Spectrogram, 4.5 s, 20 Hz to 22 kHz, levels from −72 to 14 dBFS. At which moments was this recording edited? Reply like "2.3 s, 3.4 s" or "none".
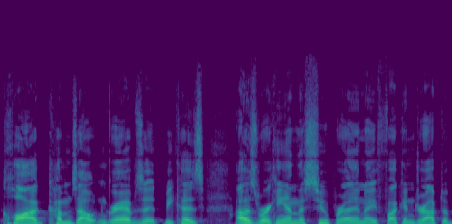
none

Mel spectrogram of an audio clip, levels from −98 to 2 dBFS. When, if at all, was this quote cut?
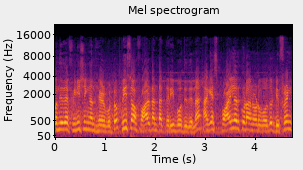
1.3 s, 2.9 s

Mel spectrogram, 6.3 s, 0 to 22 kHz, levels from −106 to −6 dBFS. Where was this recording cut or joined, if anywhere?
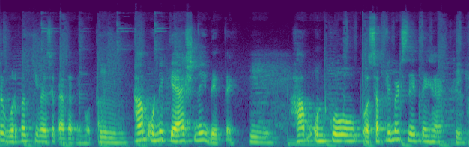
1.8 s

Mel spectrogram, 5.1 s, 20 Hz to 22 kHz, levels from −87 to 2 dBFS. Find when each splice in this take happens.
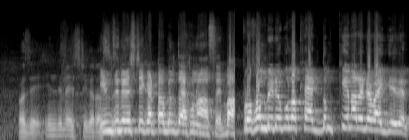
3.0 s

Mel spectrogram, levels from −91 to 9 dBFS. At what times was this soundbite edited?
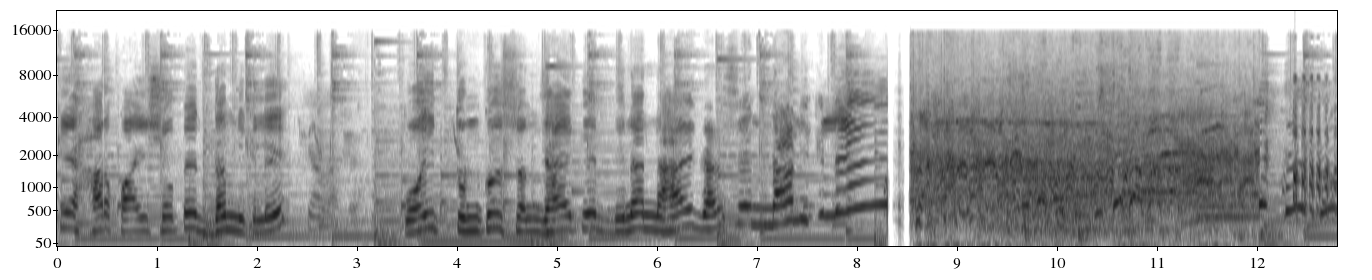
none

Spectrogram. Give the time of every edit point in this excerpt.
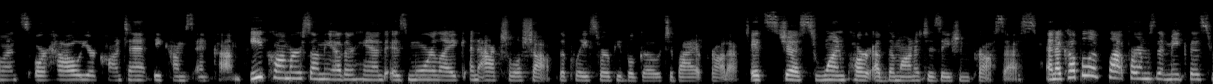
2.4 s, 7.4 s, 10.3 s

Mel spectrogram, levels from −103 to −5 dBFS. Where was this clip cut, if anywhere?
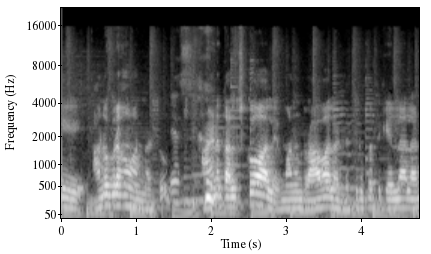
none

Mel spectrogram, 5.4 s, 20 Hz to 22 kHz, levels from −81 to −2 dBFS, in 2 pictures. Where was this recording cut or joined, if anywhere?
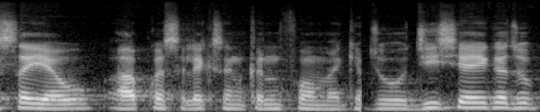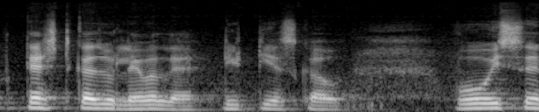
1.8 s

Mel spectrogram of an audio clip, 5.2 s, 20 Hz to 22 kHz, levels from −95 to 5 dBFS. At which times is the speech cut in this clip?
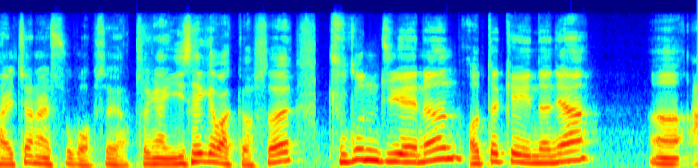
1.0 s, 2.4 s

